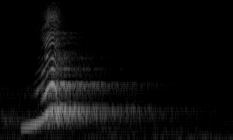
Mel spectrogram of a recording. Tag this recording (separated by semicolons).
live; recording; sampling; midi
